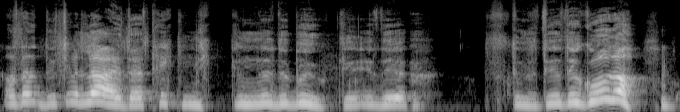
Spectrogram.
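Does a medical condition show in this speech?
Yes: cerebral palsy; often mistaken for being drunk even when sober.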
